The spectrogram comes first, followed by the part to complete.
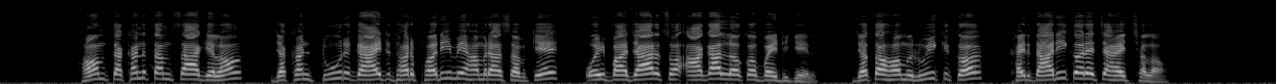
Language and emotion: Maithili, angry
